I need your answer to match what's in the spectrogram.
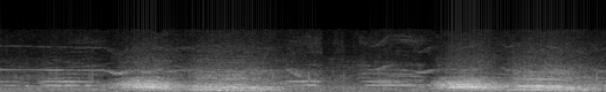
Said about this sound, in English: Bontac crowd trying to rally their pitcher who's going to stay in, it looks like.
